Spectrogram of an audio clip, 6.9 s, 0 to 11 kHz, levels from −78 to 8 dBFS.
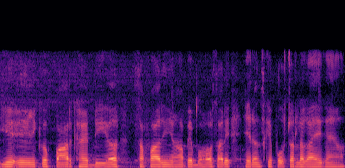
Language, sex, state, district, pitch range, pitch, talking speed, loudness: Hindi, male, Punjab, Fazilka, 125-130 Hz, 130 Hz, 140 wpm, -18 LUFS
